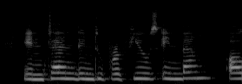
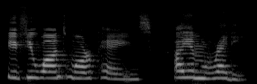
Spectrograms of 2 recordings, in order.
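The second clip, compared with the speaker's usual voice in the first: a loud, raised plea to all hearts; loud pleading cry; 2 semitones higher, 6 dB louder than usual. Acted. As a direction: beg loudly not to be left. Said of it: "And you cry out loudly to all hearts".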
